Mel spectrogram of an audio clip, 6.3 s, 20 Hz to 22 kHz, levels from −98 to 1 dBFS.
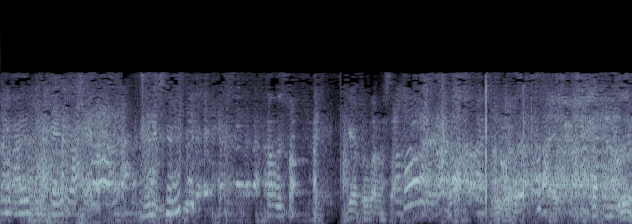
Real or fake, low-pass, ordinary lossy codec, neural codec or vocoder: fake; 7.2 kHz; MP3, 24 kbps; codec, 16 kHz in and 24 kHz out, 0.6 kbps, FireRedTTS-2 codec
